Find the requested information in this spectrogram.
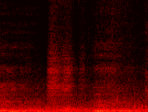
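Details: Adult imitates a light snore, illustrating the mild, light snoring of a husband whose sound a fetus may perceive during pregnancy: a soft, low rumbling breath with a brief airy snort through the nose.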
